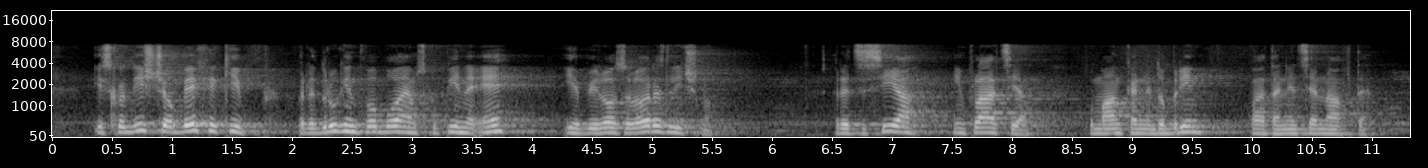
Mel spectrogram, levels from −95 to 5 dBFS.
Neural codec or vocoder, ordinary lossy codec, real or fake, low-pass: none; none; real; 7.2 kHz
